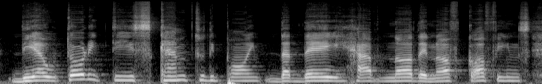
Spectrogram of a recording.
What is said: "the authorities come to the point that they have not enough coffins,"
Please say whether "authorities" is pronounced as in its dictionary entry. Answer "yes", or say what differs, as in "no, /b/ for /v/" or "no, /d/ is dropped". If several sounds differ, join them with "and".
no, /t/ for /θ/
